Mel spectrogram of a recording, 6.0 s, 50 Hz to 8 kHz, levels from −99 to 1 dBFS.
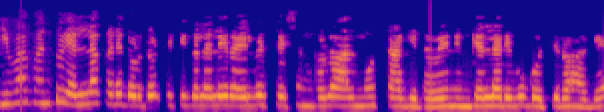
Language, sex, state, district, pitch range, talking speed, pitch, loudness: Kannada, female, Karnataka, Shimoga, 225-275 Hz, 150 wpm, 235 Hz, -28 LUFS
